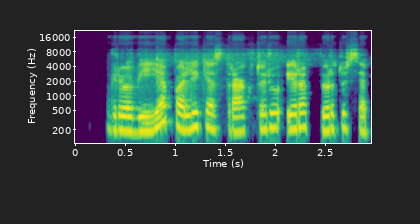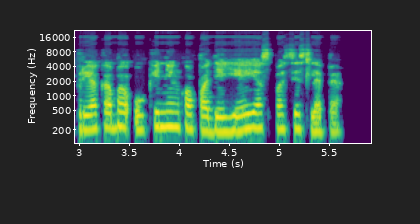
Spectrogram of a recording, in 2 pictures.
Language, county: Lithuanian, Klaipėda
